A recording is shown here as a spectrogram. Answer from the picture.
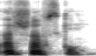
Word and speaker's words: Arshavsky: And Arshavsky, have I pronounced your name correctly? Almost, Arshavsky.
